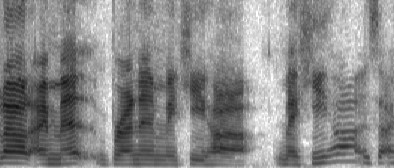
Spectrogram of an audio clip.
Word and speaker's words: Mejia: Mejia?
